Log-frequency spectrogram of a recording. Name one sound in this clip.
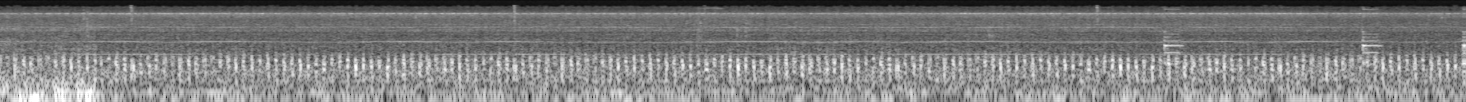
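A muffled helicopter engine drones steadily in the distance.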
